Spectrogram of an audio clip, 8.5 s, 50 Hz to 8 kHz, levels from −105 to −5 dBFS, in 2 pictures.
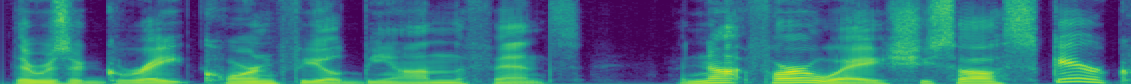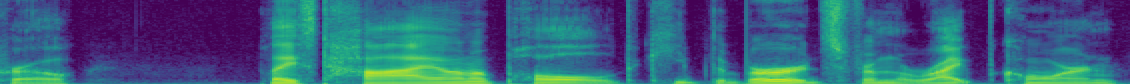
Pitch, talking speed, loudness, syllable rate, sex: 115 Hz, 205 wpm, -20 LUFS, 4.9 syllables/s, male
